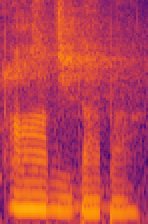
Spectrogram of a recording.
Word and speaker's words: Amitabha: That's wrong. Actually, it should be Amidaba.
